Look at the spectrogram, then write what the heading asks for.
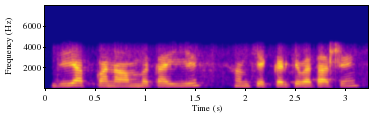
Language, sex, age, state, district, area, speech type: Hindi, female, 18-30, Madhya Pradesh, Harda, urban, conversation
